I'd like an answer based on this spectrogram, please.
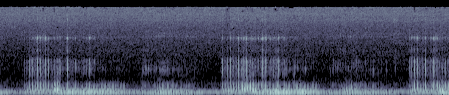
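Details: A pet cat, Merlin, gives a steady rumbling purr, its intensity rising and falling in rhythmic waves about every three seconds, close and clear against silence.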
